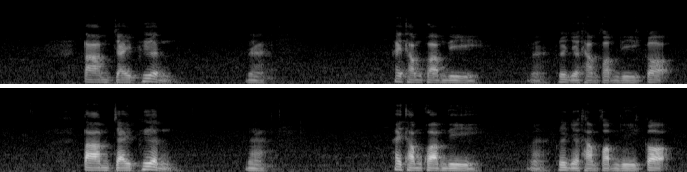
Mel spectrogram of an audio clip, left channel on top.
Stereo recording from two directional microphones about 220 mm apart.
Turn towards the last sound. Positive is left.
turn(degrees=-20)  # may be behind; listen again after turning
